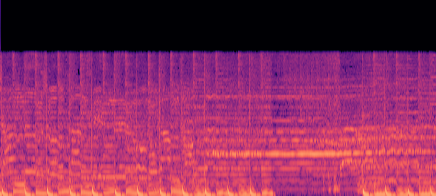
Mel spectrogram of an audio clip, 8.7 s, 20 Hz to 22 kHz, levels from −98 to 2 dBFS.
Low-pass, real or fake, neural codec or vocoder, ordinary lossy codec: 7.2 kHz; real; none; none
